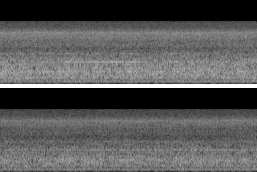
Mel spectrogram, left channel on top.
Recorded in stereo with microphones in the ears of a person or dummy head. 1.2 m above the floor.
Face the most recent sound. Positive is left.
No sound to turn to.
